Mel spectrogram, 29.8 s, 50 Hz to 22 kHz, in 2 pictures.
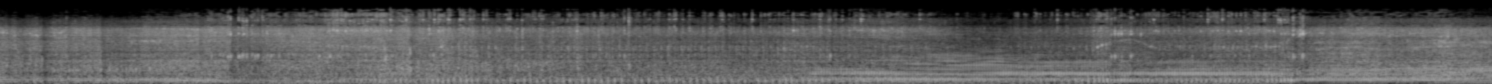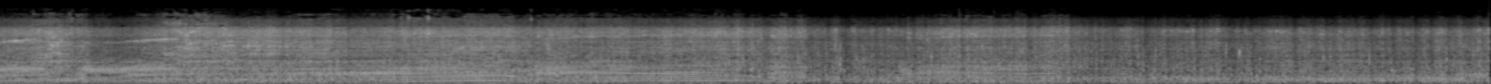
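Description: KTM RC390's single-cylinder engine on the track, heard from the bike over heavy wind rush. It winds down as the bike slows into a corner, then accelerates hard through the gears, the pitch rising repeatedly and dropping back at each upshift.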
